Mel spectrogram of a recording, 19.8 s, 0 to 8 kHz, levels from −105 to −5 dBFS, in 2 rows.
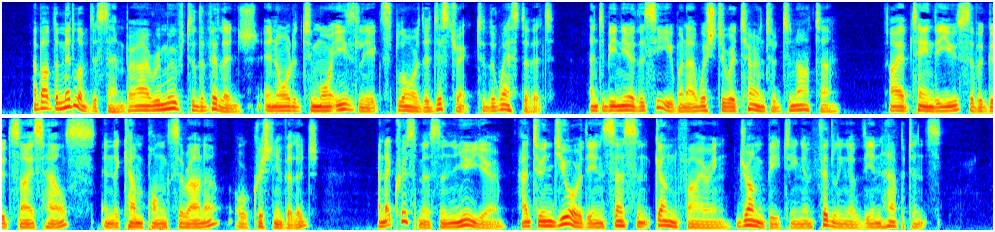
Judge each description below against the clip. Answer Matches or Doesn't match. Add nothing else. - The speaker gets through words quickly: Matches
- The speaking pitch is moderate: Doesn't match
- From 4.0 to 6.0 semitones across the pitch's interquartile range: Matches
